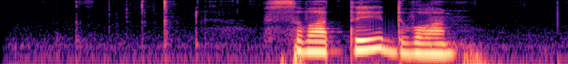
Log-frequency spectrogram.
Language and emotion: Russian, neutral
